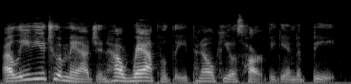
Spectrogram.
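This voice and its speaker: A man reading a children's storybook as an audiobook narrator, in a dramatic, deliberate manner. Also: mid-range voice, big pitch swings, husky, no echo.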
